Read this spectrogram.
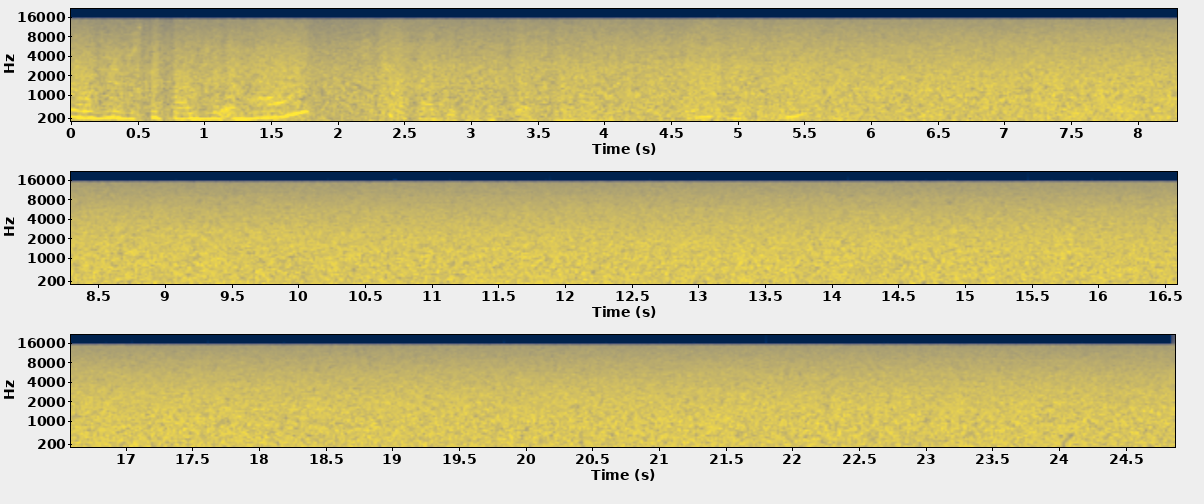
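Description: A radio receiver hisses with steady static.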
